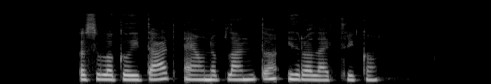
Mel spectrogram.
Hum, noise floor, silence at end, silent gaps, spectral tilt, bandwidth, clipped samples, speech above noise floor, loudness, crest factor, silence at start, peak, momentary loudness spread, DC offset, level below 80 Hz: none; -81 dBFS; 1.15 s; none; -7.5 dB/octave; 11 kHz; under 0.1%; 59 dB; -24 LUFS; 16 dB; 0.8 s; -10 dBFS; 8 LU; under 0.1%; -76 dBFS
